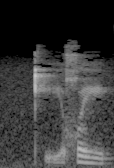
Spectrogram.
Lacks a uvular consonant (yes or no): no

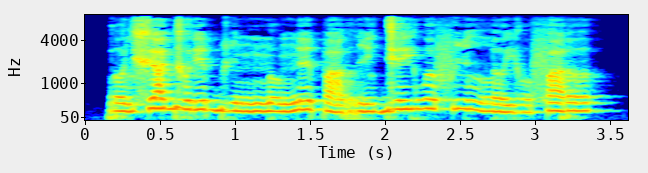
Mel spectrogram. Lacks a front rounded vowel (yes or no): yes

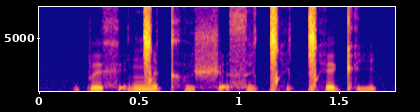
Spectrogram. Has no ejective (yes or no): no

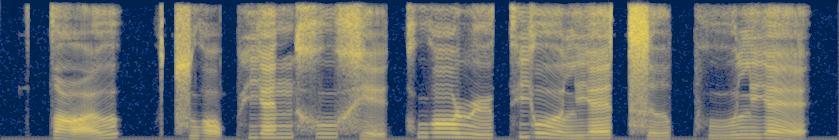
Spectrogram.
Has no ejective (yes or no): yes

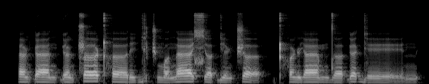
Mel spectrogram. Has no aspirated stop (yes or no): no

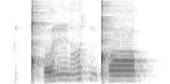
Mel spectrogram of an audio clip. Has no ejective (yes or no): no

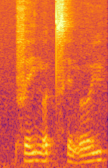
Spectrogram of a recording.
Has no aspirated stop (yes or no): no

